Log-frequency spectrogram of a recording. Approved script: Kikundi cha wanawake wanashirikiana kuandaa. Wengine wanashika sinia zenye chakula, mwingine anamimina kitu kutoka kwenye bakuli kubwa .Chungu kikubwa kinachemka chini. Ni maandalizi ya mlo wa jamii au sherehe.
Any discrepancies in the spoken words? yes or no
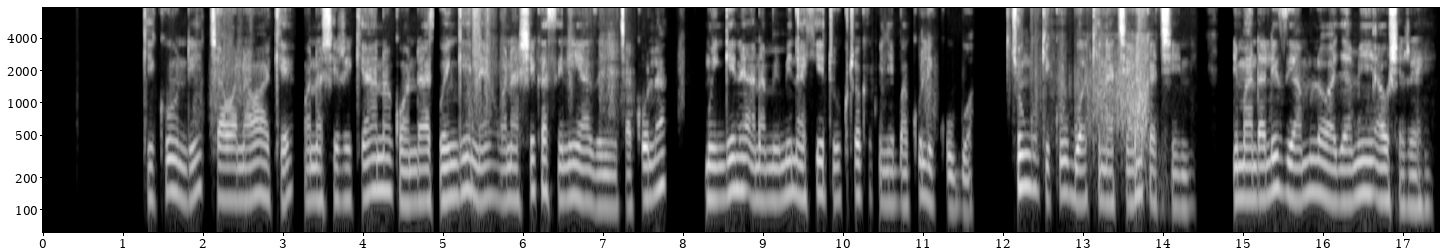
no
